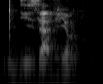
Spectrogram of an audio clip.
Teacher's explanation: usually the X is silent, but it's followed by a vowel, so we're connecting the two sounds. 10 avions with a Z sound.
